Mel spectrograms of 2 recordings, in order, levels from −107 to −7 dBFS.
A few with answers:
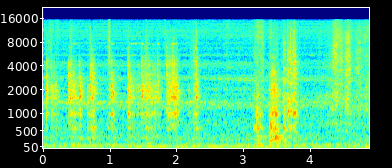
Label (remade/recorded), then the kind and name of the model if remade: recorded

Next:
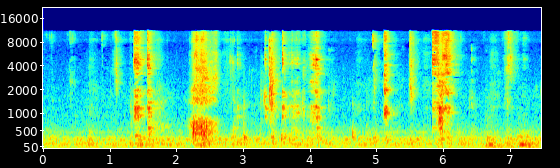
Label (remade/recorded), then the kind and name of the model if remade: recorded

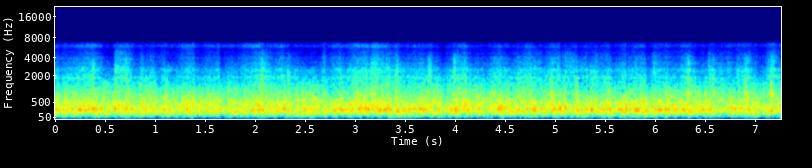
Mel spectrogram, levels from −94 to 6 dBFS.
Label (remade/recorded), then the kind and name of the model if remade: recorded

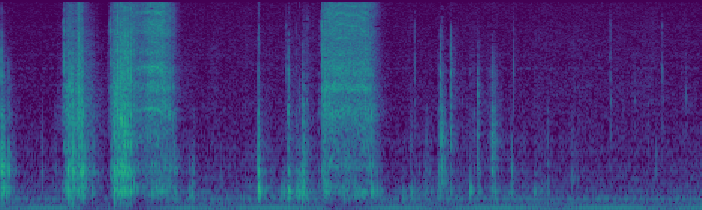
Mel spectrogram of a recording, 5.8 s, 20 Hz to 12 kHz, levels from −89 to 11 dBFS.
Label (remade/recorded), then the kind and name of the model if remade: recorded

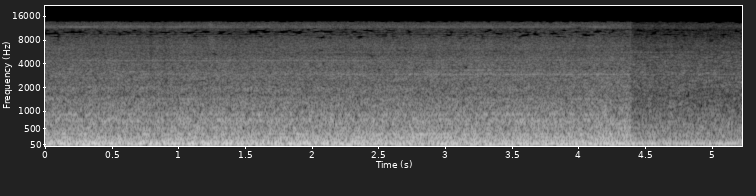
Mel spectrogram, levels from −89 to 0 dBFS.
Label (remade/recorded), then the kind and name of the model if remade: recorded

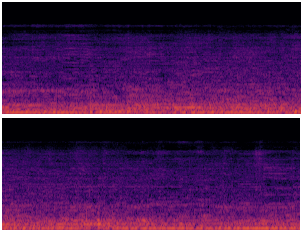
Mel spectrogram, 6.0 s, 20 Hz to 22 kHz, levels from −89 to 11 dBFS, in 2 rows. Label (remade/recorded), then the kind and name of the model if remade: remade, codec, SNAC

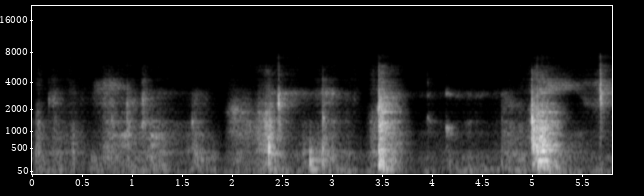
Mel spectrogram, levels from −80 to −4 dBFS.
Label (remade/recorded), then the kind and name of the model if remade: remade, autoencoder, DAC-VAE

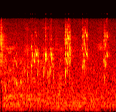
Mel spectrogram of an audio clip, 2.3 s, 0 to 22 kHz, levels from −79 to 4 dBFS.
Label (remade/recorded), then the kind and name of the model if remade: recorded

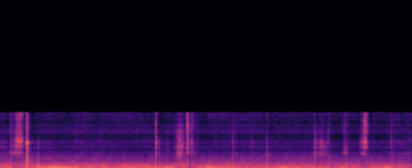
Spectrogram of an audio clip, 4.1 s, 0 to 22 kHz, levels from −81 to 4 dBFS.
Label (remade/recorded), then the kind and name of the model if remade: remade, codec, ZipCodec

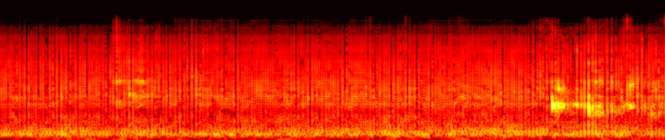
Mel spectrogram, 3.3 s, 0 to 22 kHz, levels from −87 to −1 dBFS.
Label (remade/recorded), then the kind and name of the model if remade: remade, vocoder, BigVGAN v2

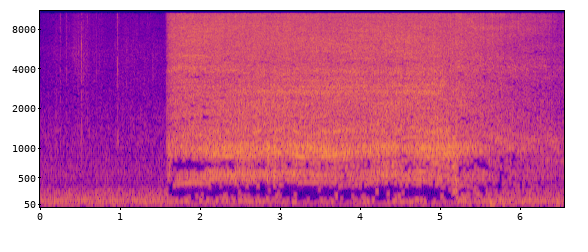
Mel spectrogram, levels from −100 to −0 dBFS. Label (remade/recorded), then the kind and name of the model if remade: recorded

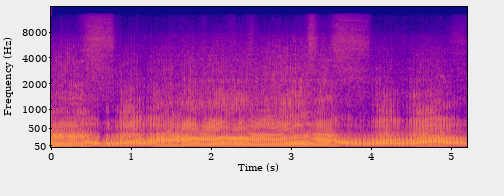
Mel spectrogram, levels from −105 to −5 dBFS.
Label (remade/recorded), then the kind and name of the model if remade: recorded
